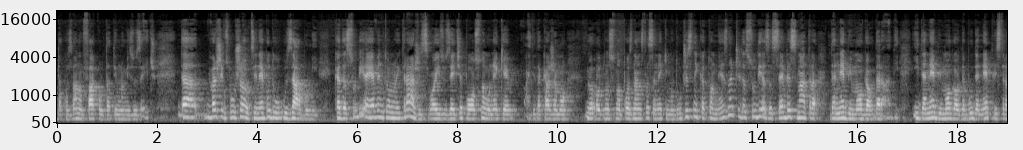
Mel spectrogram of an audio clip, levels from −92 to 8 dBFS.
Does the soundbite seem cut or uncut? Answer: cut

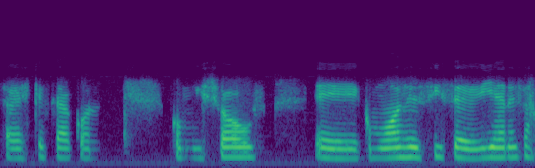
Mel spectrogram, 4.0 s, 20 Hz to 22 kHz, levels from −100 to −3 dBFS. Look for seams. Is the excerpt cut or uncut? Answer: cut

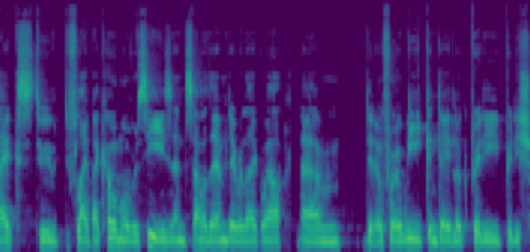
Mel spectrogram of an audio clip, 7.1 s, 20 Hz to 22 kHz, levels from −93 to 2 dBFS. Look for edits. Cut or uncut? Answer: cut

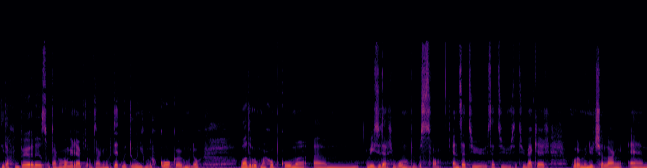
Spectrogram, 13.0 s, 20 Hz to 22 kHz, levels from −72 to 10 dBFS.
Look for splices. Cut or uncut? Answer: uncut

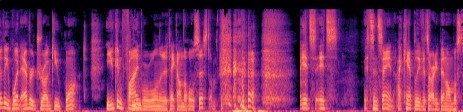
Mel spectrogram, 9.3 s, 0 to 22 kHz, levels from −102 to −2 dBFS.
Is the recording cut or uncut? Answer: cut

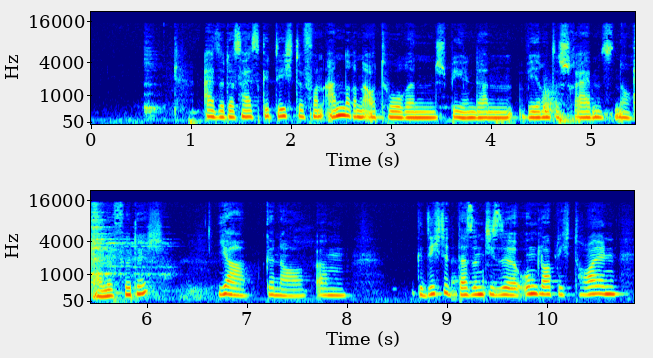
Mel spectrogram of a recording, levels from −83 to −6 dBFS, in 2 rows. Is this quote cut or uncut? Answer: cut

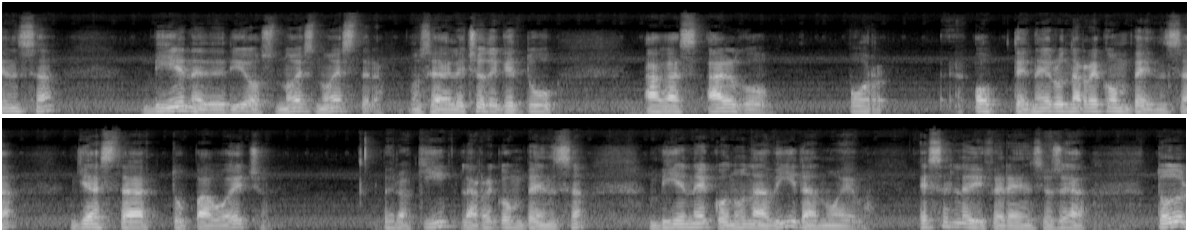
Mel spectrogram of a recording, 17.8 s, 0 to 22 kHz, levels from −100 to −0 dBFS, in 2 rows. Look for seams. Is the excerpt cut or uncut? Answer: uncut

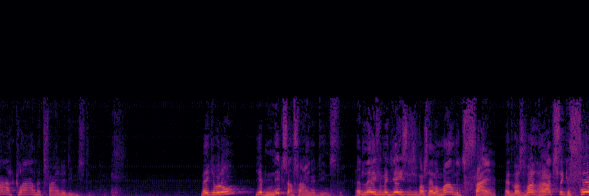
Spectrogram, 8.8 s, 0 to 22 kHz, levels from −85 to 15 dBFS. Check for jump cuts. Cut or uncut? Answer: cut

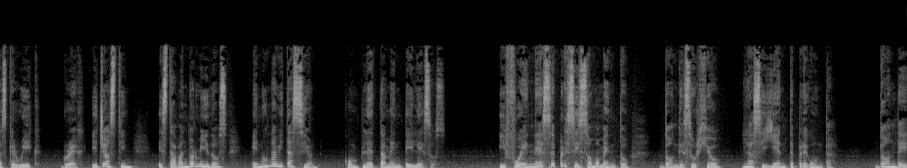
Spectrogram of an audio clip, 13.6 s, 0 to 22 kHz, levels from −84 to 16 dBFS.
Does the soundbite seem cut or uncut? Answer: uncut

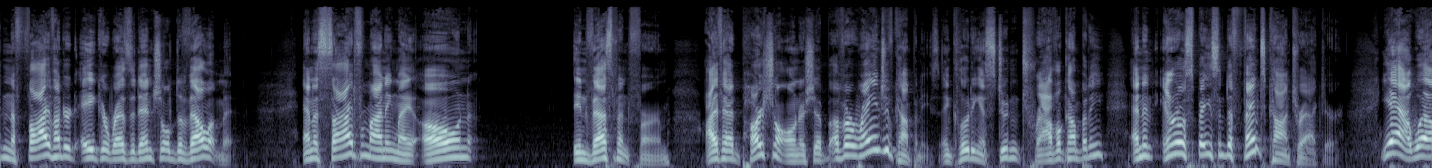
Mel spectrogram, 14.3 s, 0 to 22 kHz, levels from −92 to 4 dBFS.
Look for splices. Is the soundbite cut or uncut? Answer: uncut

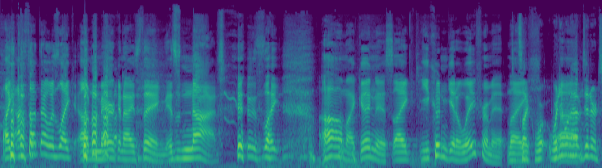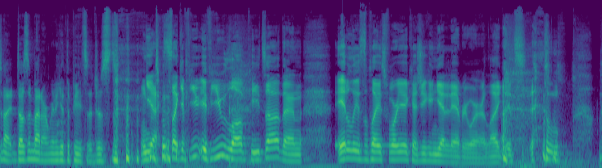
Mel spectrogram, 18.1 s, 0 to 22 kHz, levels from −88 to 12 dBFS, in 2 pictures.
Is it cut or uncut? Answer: uncut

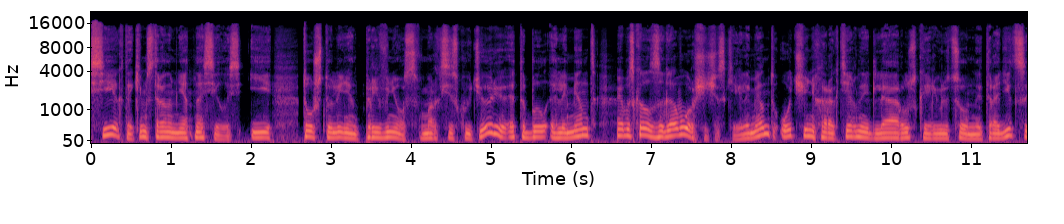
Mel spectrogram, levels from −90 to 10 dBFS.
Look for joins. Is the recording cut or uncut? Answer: uncut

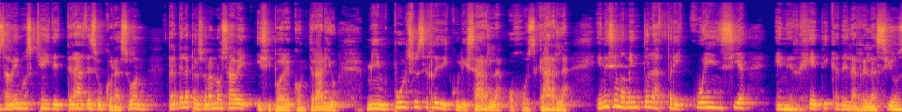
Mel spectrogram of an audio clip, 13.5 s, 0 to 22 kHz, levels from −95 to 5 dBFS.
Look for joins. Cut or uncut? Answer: uncut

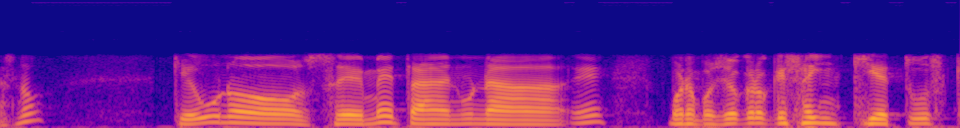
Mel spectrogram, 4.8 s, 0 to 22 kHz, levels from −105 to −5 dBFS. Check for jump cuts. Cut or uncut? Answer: cut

